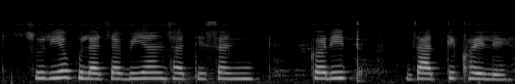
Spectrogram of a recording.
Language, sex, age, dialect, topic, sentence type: Marathi, female, 25-30, Southern Konkan, agriculture, question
